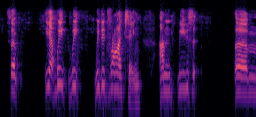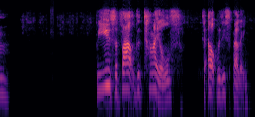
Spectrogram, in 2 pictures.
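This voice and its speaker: A woman of medium pitch speaks with lively intonation, vocal fry and a bright, sharp tone. Her pace is fairly slow, with long, frequent pauses over a quiet background. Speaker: English teacher. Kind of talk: recounting teaching experience in group coaching. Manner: halting, many fillers and repetitions.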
